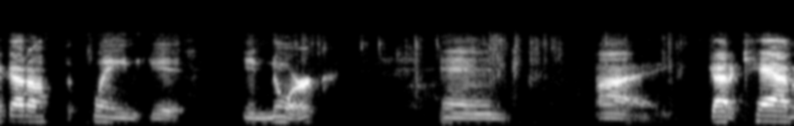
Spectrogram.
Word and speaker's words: Newark: There's 2 syllables there, though, right? Sure. I'm only hearing 1 syllable coming from you.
